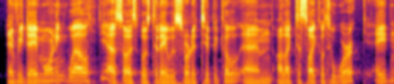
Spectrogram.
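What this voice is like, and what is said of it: Irish accent, west of Ireland. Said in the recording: “you can tell from my accent, I didn't grow up around these parts. I'm actually from the west of Ireland originally”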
